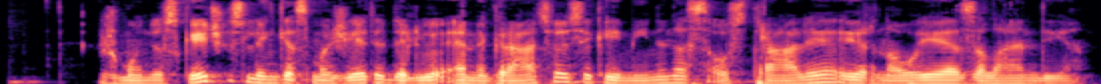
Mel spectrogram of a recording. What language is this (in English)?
Lithuanian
